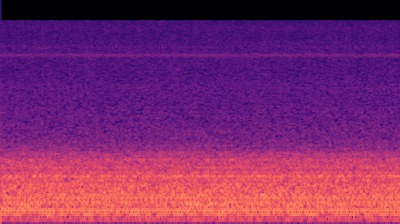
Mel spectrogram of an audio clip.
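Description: Steady low hum with a faint hiss in the background; no distinct sounds stand out.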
